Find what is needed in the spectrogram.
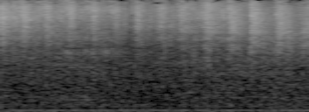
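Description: Salt canister being shaken over paper, the salt grains rattling faintly as they are sprinkled out.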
